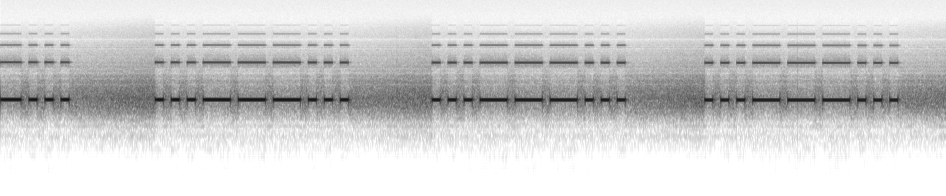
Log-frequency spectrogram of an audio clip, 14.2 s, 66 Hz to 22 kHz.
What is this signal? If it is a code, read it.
Morse code, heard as a keyed tone, hand-sent with a paddle, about 10 wpm, 1150 Hz. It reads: … <SOS> <SOS> <SOS>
